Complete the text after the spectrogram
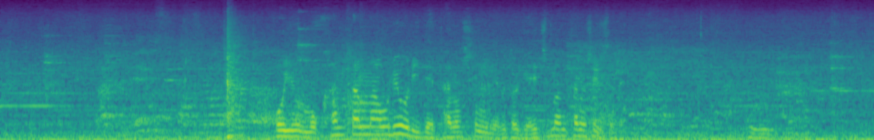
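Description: A man speaks close to a microphone in a quiet, expressive voice.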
